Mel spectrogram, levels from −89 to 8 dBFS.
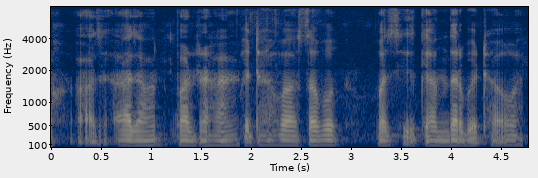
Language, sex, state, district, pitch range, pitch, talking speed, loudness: Angika, male, Bihar, Begusarai, 100-105 Hz, 100 Hz, 200 wpm, -37 LUFS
